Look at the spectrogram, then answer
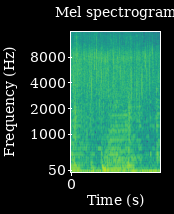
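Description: A salmon or trout fillet fries in a hot pan with a steady, close sizzle and crackle, and a brief scrape partway through as the fish is moved.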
